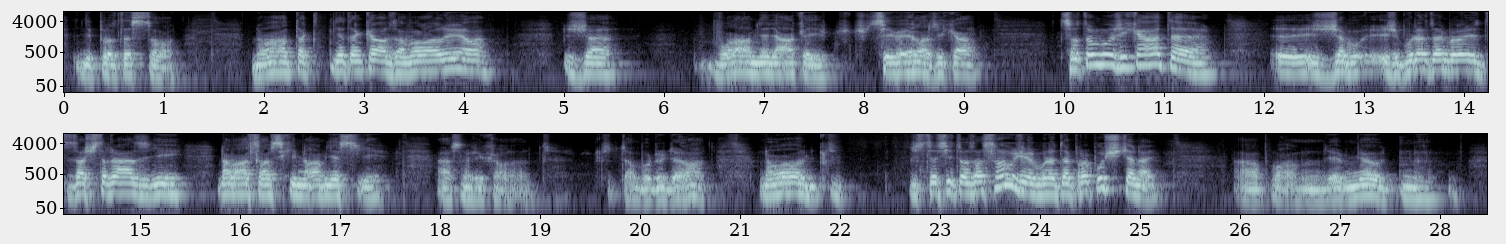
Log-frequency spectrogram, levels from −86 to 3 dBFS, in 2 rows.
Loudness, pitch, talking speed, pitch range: -21 LUFS, 125 Hz, 95 wpm, 115-140 Hz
